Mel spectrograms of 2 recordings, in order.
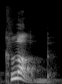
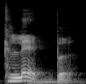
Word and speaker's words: club: In inglese sarebbe club, in italiano diventa club. Club, quindi la u diventa e non so perché.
